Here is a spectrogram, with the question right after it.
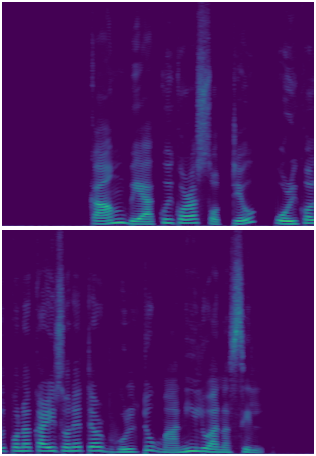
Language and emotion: Assamese, disgusted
